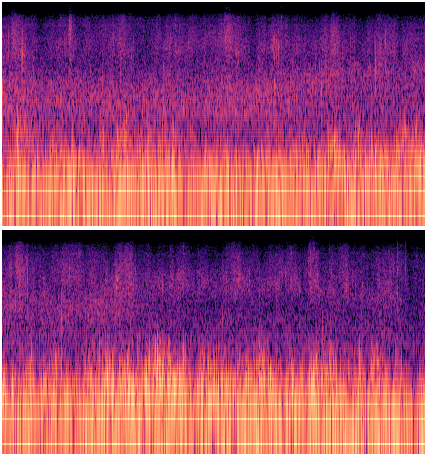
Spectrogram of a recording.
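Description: Wind rumbles steadily outdoors in the open air.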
